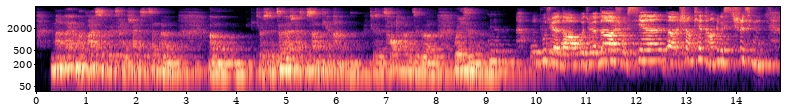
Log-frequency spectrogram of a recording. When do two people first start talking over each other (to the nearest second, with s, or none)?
none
